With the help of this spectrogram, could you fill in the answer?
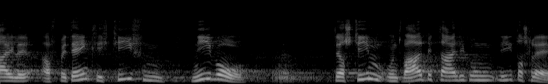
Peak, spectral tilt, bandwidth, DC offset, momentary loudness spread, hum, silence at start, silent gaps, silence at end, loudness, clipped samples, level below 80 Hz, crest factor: -16 dBFS; -6 dB/octave; 11.5 kHz; under 0.1%; 16 LU; none; 0 s; none; 0 s; -33 LUFS; under 0.1%; -84 dBFS; 18 dB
